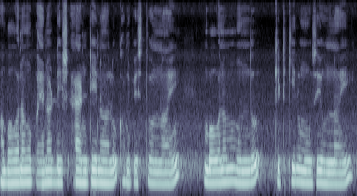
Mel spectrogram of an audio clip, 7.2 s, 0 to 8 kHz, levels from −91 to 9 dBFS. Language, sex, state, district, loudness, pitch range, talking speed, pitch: Telugu, male, Telangana, Mahabubabad, -15 LUFS, 135-145 Hz, 85 wpm, 140 Hz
